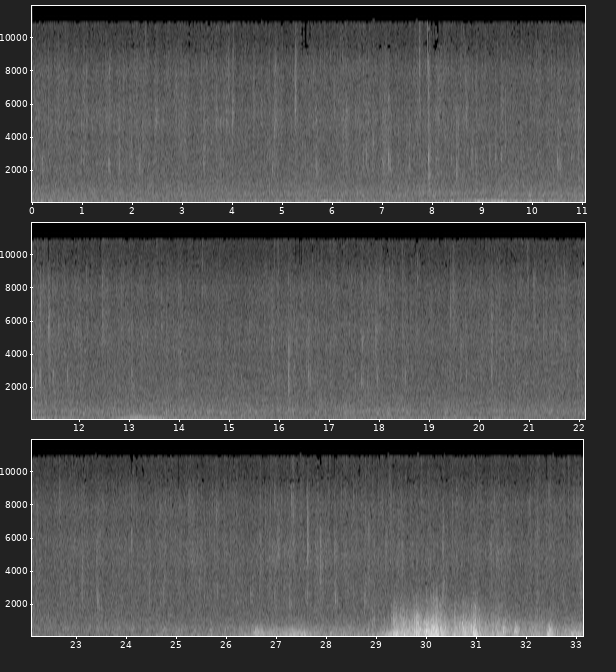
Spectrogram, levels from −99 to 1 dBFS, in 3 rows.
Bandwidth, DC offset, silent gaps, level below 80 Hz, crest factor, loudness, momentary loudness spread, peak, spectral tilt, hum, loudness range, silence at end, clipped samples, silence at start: 11.5 kHz; under 0.1%; none; -46 dBFS; 26 dB; -32 LUFS; 16 LU; -6 dBFS; -6 dB/octave; none; 20 LU; 0 s; under 0.1%; 0 s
